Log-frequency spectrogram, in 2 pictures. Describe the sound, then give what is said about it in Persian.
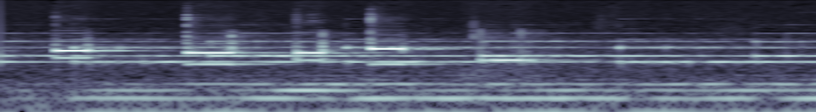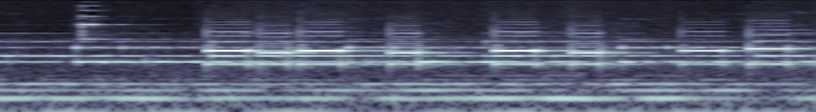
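A telephone rings with an electronic, melodic tone while dialing into an FBI conference call, a steady pattern of bright beeping notes repeating over a low, continuous hum, with no voices. “کنفرانس تلفنی اف بی آی، صحبت راجع به عملیات براینستین.”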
